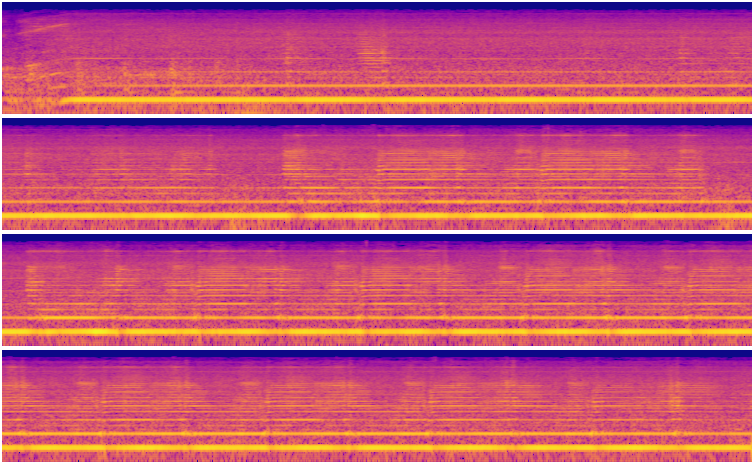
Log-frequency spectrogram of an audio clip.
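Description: Haas CNC milling machine's spindle running at a steady speed while an end mill cuts an aluminium part: a loud, steady whine with a low pulse about once a second. From about ten seconds in, higher ringing tones come and go as the cutter engages the metal.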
